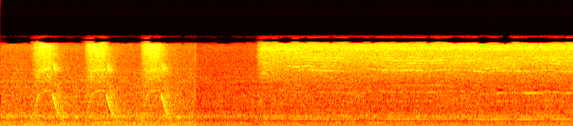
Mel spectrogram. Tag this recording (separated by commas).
Tools, Power tool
